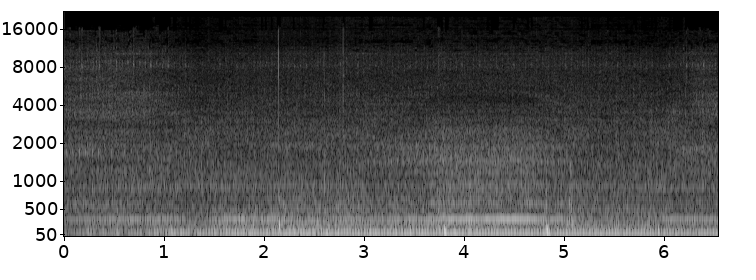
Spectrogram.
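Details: Porsche Macan S at idle: steady petrol idle with a faint hum and light irregular knocking creeping in near the end; an unusual noise, cause unclear.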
